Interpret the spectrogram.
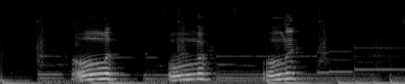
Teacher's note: Звук л вимовляється за допомогою кінчика язика, який зімкнувся з верхніми зубами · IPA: [л]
